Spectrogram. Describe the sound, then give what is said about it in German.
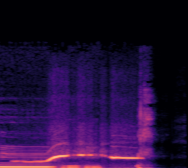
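A person whistles an imitation of a boatswain's pipe, trying the 'Captain on Bridge' call: a steady tone that slides upward, holds high for about a second, dips slightly and stops abruptly, fairly loud. “Ich hätte viel früher pfeifen müssen.”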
